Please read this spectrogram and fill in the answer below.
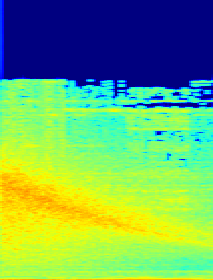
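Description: Electronic bass house music: a heavy sustained bass under a noise sweep that falls steadily in pitch, with no drum hits.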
